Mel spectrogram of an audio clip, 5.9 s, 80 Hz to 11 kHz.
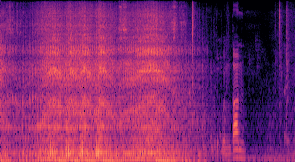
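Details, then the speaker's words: Honda TMX155 motorcycle with a 175cc conversion running with a loud, busy mechanical clatter and whir over the exhaust from a very noisy timing gear; the countershaft axle was also damaged and replaced in the overhaul. "Okay so ito narinig niyo yung andar niya kanina napakaingay yung timing gear"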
